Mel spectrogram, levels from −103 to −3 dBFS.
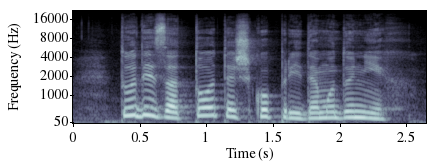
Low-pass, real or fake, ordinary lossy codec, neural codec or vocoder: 19.8 kHz; real; none; none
